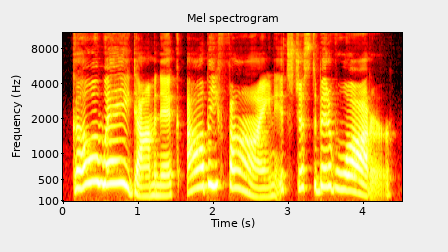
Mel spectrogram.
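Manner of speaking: put-on high, loud, dismissive old lady; shrieky old-woman voice, drawn out; stubborn old woman. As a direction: shoo someone away as a cranky elderly neighbor. Stubborn elderly neighbor shouting back.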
